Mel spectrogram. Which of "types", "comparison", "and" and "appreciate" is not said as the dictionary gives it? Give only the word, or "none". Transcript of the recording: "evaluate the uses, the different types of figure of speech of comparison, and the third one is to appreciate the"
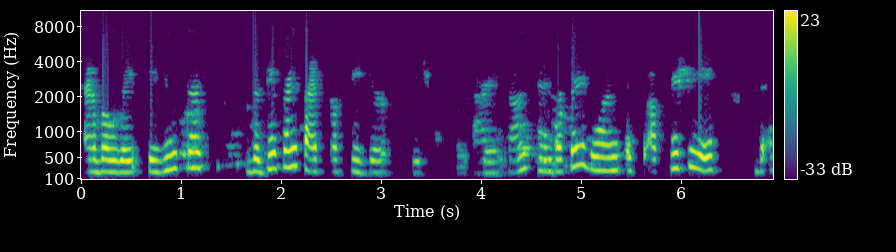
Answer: comparison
